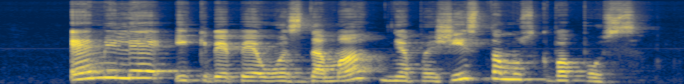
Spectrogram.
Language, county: Lithuanian, Kaunas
